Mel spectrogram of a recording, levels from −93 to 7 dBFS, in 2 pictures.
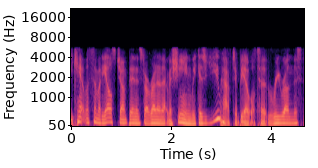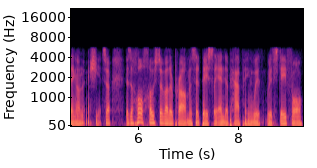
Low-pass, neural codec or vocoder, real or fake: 5.4 kHz; codec, 16 kHz, 1.1 kbps, Voila-Tokenizer; fake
